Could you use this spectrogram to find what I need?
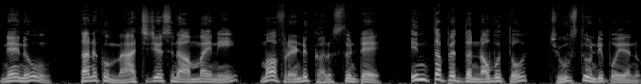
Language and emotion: Telugu, happy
